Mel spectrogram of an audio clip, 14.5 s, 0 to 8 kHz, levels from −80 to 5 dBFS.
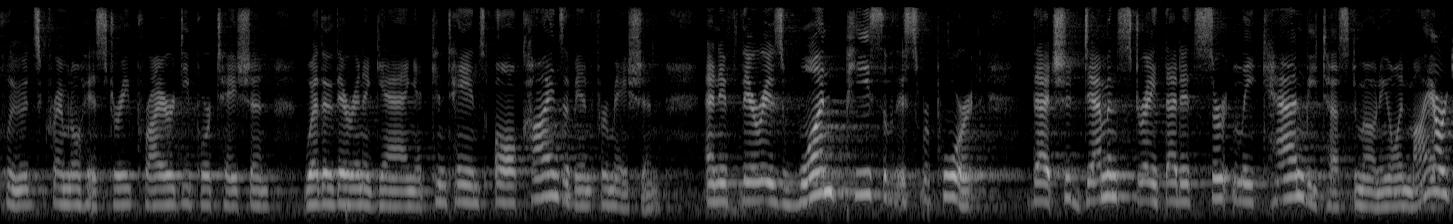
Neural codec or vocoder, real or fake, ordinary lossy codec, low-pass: none; real; MP3, 64 kbps; 7.2 kHz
